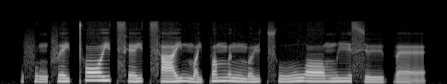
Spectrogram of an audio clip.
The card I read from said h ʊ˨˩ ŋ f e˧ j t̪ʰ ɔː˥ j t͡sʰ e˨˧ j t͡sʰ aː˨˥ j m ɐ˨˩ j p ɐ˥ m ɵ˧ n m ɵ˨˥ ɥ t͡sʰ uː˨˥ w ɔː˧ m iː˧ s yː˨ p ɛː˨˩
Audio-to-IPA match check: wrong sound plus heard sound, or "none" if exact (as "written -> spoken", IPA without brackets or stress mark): h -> f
